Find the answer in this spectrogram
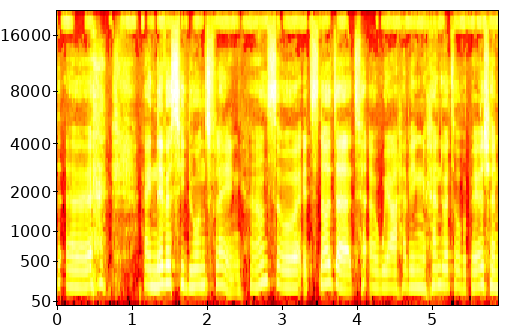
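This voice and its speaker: A woman's medium-pitched voice with a French accent, at a moderate pace. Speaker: aviation regulator presenting at workshop. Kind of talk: technical Q&A answer. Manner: hesitant with fillers.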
